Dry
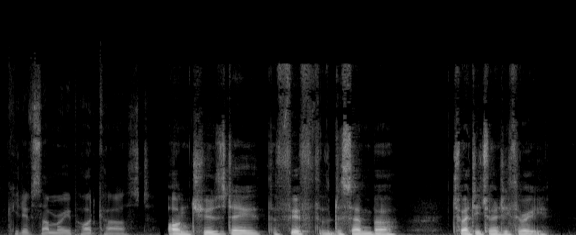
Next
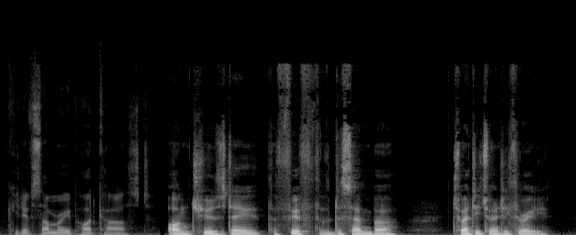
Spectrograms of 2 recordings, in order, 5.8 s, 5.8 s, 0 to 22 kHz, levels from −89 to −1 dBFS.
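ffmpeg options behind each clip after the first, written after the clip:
ffmpeg -i in.wav -af "lowshelf=frequency=81:gain=6" out.wav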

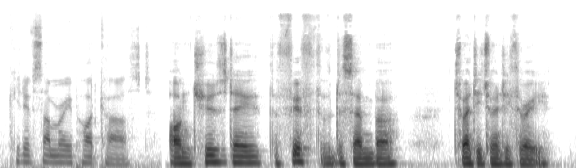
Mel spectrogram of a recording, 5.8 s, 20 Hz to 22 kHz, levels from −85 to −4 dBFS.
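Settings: ffmpeg -i in.wav -af anull out.wav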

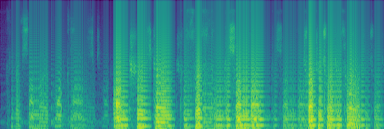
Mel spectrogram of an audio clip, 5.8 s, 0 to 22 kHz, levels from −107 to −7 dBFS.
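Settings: ffmpeg -i in.wav -af "aecho=1:1:705|1410|2115:0.2|0.0638|0.0204,aeval=exprs='val(0)*sgn(sin(2*PI*220*n/s))':channel_layout=same,volume=7dB" out.wav

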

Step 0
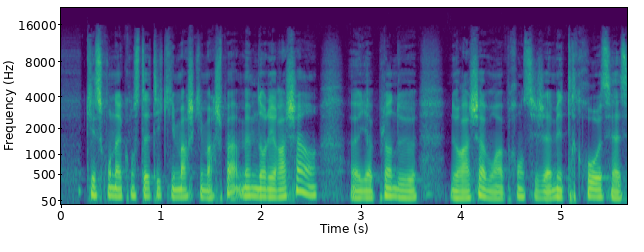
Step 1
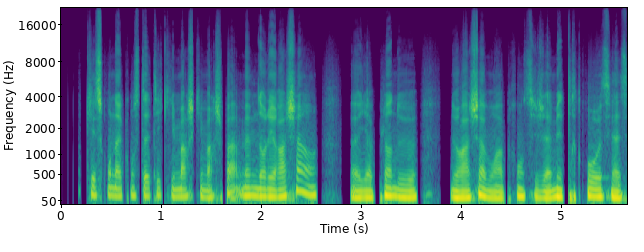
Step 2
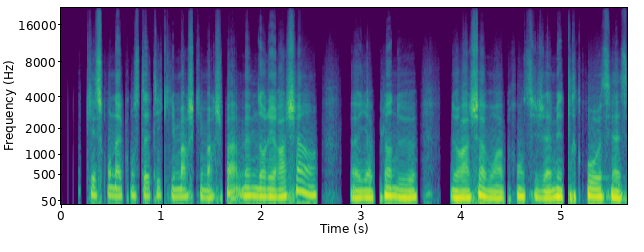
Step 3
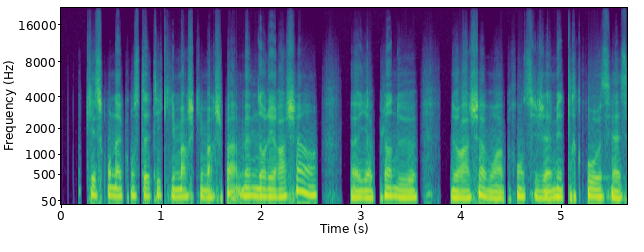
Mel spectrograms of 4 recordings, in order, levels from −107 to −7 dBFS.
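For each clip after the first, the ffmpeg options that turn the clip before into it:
ffmpeg -i in.wav -af "aeval=exprs='sgn(val(0))*max(abs(val(0))-0.00473,0)':channel_layout=same,adynamicsmooth=sensitivity=4.5:basefreq=3600,asubboost=boost=7.5:cutoff=130,volume=5dB" out.wav
ffmpeg -i in.wav -af "aeval=exprs='if(lt(val(0),0),0.708*val(0),val(0))':channel_layout=same,volume=-1dB" out.wav
ffmpeg -i in.wav -filter_complex "[0:a]acrossover=split=230|3700[link_01][link_02][link_03];[link_01]acompressor=threshold=-31dB:ratio=4[link_04];[link_02]acompressor=threshold=-30dB:ratio=4[link_05];[link_03]acompressor=threshold=-46dB:ratio=4[link_06];[link_04][link_05][link_06]amix=inputs=3:normalize=0,volume=9dB" out.wav

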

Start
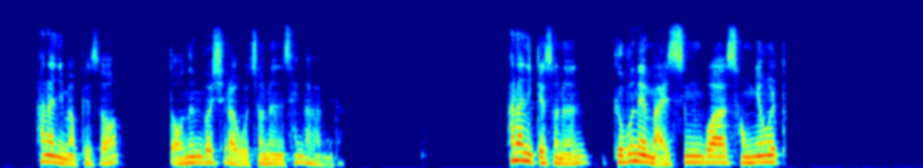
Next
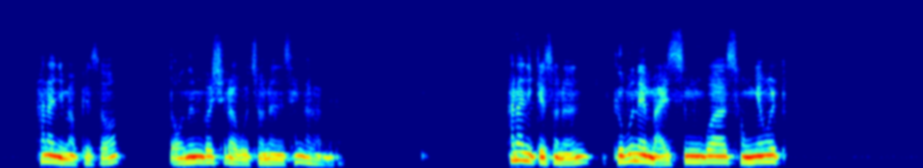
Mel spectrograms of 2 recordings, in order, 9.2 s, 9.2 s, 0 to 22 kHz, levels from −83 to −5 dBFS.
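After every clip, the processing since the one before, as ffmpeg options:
ffmpeg -i in.wav -filter_complex "[0:a]asplit=3[link_01][link_02][link_03];[link_01]bandpass=frequency=270:width_type=q:width=8,volume=0dB[link_04];[link_02]bandpass=frequency=2290:width_type=q:width=8,volume=-6dB[link_05];[link_03]bandpass=frequency=3010:width_type=q:width=8,volume=-9dB[link_06];[link_04][link_05][link_06]amix=inputs=3:normalize=0,volume=9dB" out.wav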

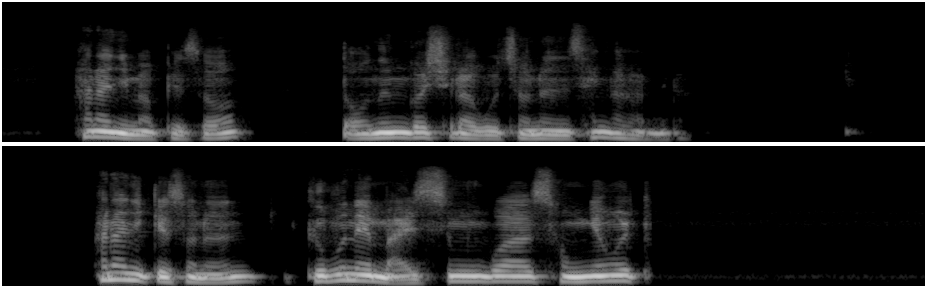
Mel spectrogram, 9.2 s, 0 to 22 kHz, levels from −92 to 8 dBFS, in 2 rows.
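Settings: ffmpeg -i in.wav -af "highshelf=frequency=4800:gain=9" out.wav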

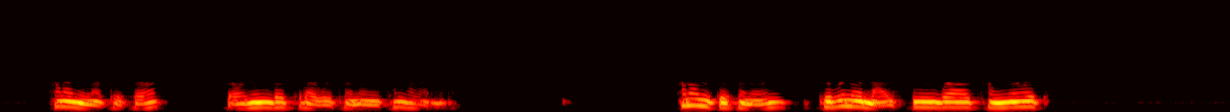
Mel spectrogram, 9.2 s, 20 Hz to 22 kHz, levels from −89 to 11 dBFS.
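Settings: ffmpeg -i in.wav -af "afftfilt=real='re*between(b*sr/4096,120,1100)':imag='im*between(b*sr/4096,120,1100)':win_size=4096:overlap=0.75,volume=-4dB" out.wav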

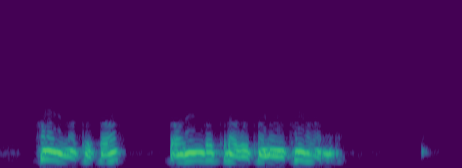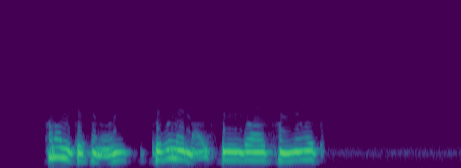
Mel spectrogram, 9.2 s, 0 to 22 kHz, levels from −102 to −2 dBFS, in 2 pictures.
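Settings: ffmpeg -i in.wav -af "acompressor=threshold=-32dB:ratio=6,volume=-2.5dB" out.wav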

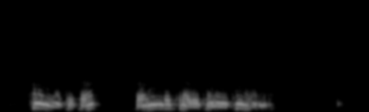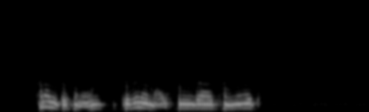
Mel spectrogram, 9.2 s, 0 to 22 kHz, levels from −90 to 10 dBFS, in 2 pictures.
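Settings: ffmpeg -i in.wav -af "firequalizer=gain_entry='entry(130,0);entry(190,-4);entry(390,8);entry(580,9);entry(830,-1);entry(1800,-22);entry(2900,11)':delay=0.05:min_phase=1,volume=-2dB" out.wav

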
